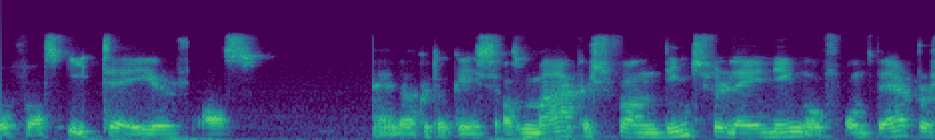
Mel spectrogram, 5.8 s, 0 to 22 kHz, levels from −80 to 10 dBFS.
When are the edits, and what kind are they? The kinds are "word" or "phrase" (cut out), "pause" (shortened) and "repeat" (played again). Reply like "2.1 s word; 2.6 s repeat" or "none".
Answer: 1.2 s word; 2.6 s word; 3.1 s word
